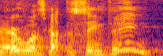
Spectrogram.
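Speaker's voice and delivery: ordinary delivery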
